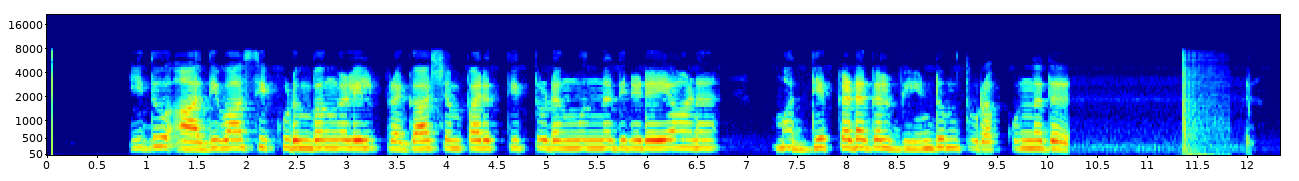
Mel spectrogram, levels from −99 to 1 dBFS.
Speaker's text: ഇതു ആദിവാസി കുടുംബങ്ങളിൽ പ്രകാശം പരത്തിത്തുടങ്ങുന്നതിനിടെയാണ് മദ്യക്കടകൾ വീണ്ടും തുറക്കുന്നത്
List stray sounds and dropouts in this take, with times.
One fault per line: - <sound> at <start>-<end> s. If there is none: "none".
- thud at 11.3-11.8 s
